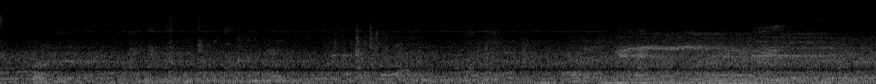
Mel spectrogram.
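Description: Quiet background noise: a low steady rumble with a few faint calls, one lasting about two seconds near the end.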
